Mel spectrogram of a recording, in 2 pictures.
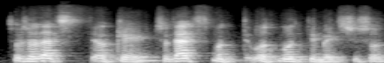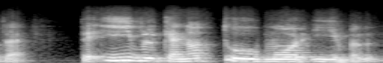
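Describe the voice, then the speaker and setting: Creaky-voiced man thinking aloud. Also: on the high side, normal speed, dull audio. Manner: hesitant, weighs options aloud. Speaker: tabletop game player. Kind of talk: casual in-character debate over voice chat.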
